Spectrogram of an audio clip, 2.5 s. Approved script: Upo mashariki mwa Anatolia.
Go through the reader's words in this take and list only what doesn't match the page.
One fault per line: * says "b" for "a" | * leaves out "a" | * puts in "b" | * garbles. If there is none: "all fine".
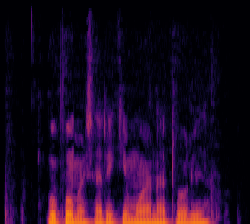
all fine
